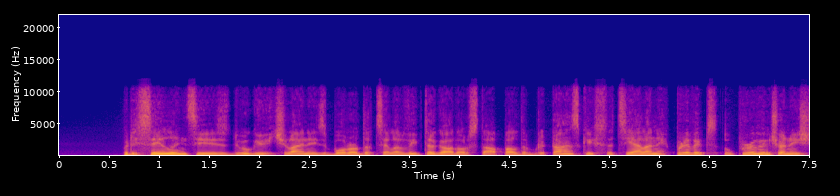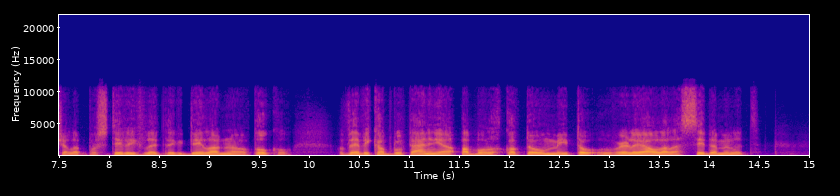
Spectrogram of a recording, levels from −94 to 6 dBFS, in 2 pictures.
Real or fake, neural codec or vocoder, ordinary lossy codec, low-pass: fake; codec, 16 kHz in and 24 kHz out, 0.4 kbps, LongCat-Audio-Codec, fine tuned four codebook decoder; Opus, 64 kbps; 10.8 kHz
